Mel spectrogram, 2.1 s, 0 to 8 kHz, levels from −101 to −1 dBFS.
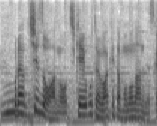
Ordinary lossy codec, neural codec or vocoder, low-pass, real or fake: none; none; none; real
